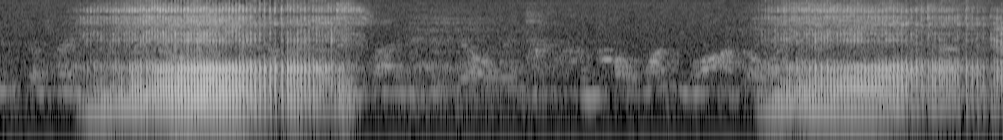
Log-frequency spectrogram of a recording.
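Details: Boyfriend snoring loudly, reportedly every night: two loud rattling snores on inhalation with a quieter fluttering breath between; loud snoring.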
